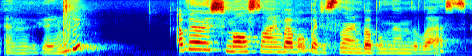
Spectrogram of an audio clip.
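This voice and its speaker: Bubbly higher-voiced woman showing slime. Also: sing-song, normal speed, a little hiss or hum. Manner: bubbly, chatty with frequent ums. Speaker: slime video host. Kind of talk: casual show-and-tell vlog.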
